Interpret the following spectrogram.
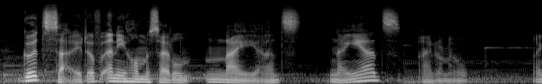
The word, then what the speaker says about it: Naiad: How do we pronounce it? Naiad. Naiad.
